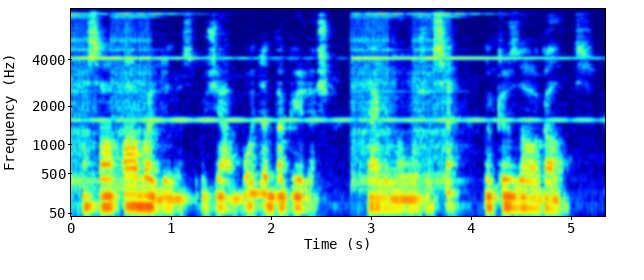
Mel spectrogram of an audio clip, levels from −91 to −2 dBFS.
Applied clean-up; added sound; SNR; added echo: none; Telephone; 15 dB; none.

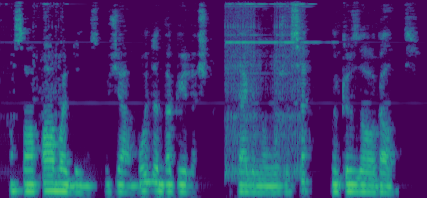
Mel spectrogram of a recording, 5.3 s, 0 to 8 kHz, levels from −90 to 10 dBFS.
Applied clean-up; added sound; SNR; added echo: classical method spectral subtraction.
